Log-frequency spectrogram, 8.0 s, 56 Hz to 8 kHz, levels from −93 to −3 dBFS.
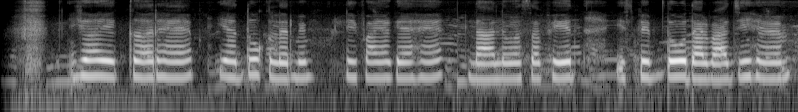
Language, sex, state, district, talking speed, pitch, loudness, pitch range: Hindi, female, Chhattisgarh, Balrampur, 145 wpm, 255 Hz, -24 LUFS, 245-270 Hz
